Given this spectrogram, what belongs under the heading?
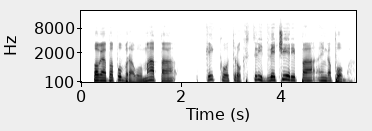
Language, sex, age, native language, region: Slovenian, male, 60+, Slovenian, Carinthia region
